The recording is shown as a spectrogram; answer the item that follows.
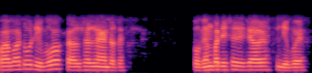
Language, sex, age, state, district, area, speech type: Assamese, male, 45-60, Assam, Charaideo, rural, conversation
